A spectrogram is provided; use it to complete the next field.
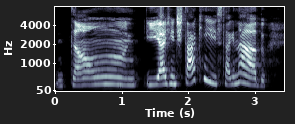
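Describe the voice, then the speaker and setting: Bright and sharp in tone, a woman's voice rings out at a high pitch. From Gurupi, Tocantins, Brazil. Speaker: youth group music coordinator. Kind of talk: casual chat.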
